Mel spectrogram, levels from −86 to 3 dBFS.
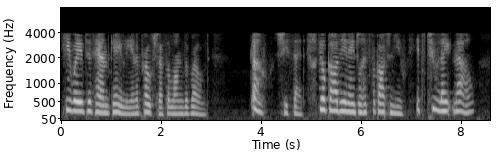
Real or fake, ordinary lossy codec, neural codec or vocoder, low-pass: real; AAC, 16 kbps; none; 7.2 kHz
